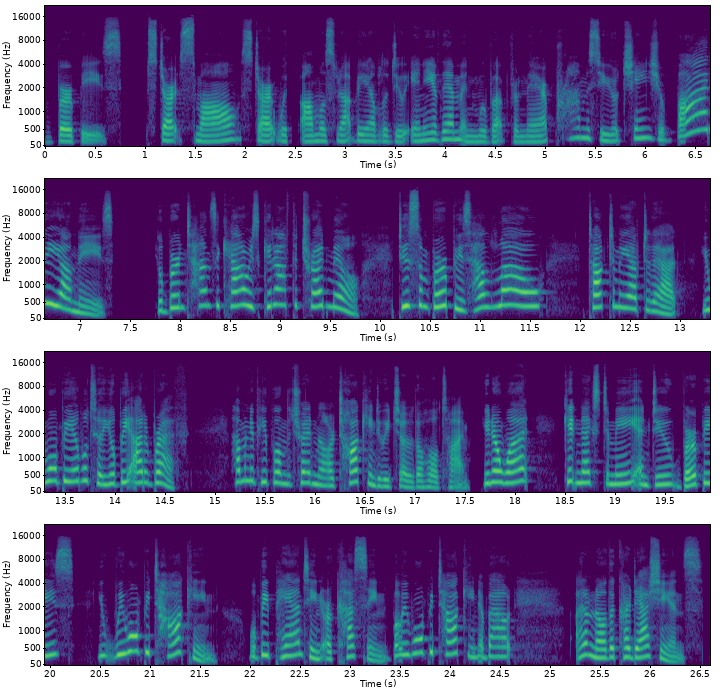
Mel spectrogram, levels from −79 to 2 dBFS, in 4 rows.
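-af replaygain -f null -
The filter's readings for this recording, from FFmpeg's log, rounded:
track_gain = +2.7 dB
track_peak = 0.512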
